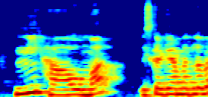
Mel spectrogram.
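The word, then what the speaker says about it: 你好吗: ये देखें, ये आ गया हमारे पास नी हाओ मा, नी हाओ मा, नी हाओ मा, ये इसकी प्रोनाउंसिएशन है, यानी इसको कैसे बोल रहे हैं,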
